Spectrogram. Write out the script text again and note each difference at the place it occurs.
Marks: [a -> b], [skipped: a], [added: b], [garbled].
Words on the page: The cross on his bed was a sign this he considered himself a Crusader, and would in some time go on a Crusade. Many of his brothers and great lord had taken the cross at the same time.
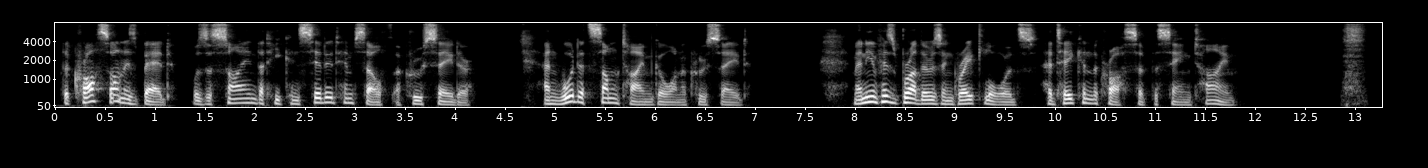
The cross on his bed was a sign [this -> that] he considered himself a Crusader, and would [in -> at] some time go on a Crusade. Many of his brothers and great [lord -> lords] had taken the cross at the same time.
